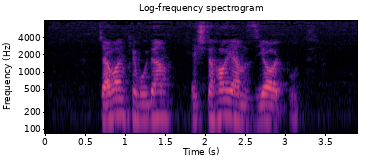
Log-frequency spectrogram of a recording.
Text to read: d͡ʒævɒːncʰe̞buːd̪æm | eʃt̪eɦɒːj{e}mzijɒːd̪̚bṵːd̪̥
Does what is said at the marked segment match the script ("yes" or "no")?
no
